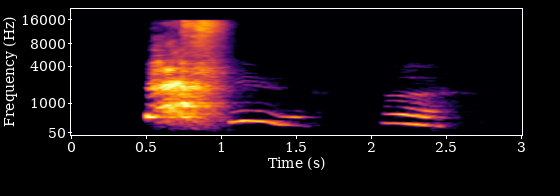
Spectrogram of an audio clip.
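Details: Adult sneezing after inhaling chhinkni snuff powder, which goes to the back of the throat and makes the nose run: one forceful explosive sneeze with a trailing voiced sound, then a brief exclamation.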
